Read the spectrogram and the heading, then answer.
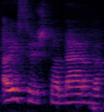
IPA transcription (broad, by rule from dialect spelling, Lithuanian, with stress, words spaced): ˈɐɪsʲʊ ɪʃ tuɔ ˈdɐrbɐ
